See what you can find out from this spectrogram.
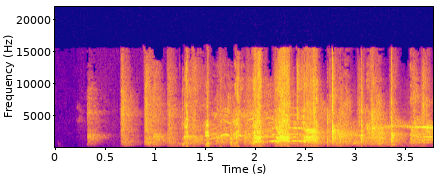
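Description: A group bursts into applause after a short clap or two, quickly swelling into loud, dense, steady clapping, with some laughter and cheering mixed in.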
